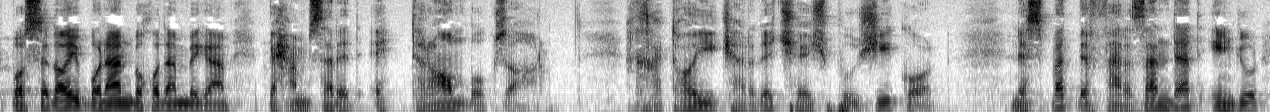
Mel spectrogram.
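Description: A man preaching a religious sermon in an earnest, exhorting manner, rising for emphasis and chanting verse slowly. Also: medium pitch, sharp tone.

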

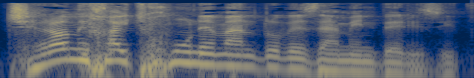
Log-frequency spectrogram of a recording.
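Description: A man's voice: mid-range voice, wildly swooping pitch, gravelly, a bit bright, dry recording. A man preaching a sermon, impassioned, his voice rising and falling.

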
